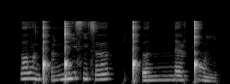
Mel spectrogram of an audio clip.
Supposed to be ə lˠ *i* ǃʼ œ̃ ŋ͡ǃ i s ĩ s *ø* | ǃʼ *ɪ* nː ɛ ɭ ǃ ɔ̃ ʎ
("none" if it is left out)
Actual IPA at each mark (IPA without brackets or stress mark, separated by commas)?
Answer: ĩ, œ, ə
